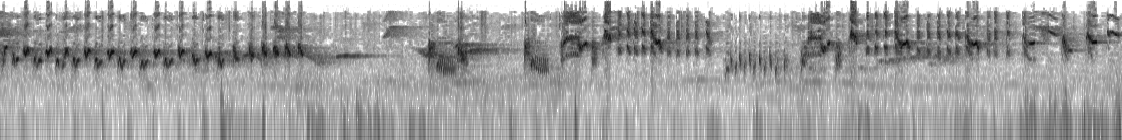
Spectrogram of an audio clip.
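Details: Medan-type white-rumped shama singing vigorously, song stocked with mimicked ciblek, cililin and jenggot kapas calls; fast repeated chips open into varied whistles, sweeping slurs and rattling bursts, very loud and continuous.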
